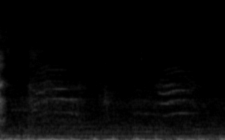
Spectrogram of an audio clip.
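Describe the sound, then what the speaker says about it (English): Cat meowing indoors, two drawn-out mews, the second rising and longer, faint and somewhat distant over low background rumble, no one speaking. "My other cat is meowing."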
